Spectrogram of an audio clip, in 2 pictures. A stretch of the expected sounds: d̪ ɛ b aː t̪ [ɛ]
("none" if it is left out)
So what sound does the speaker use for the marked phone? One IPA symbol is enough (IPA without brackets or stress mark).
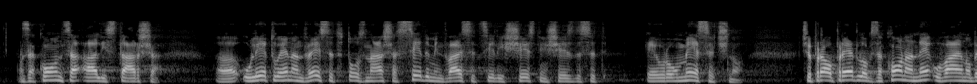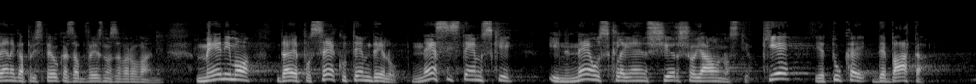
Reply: a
